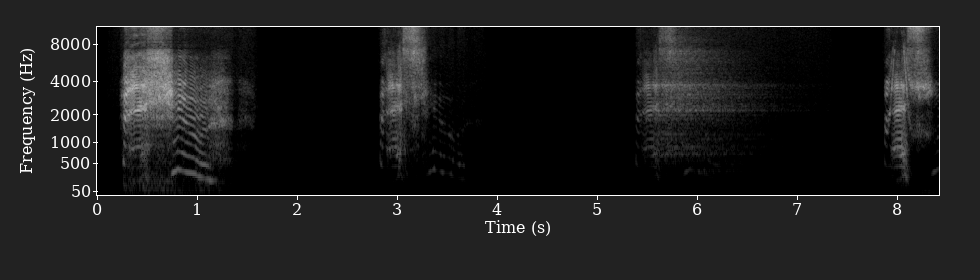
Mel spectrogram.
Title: In 54seconds ,you can hear 25 types of sneeze #viral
